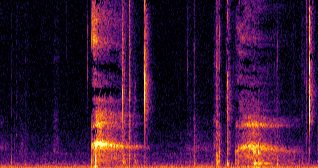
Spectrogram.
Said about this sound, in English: this is not letting me cut it very well. There we go. Got it. Okay, I got one of them cut. So now I just need to cut through this other one here.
